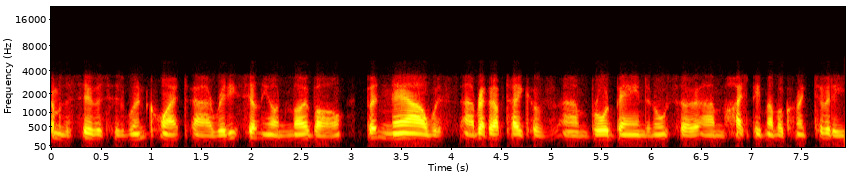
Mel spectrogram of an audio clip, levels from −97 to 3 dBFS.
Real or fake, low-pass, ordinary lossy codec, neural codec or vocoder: real; 5.4 kHz; Opus, 64 kbps; none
